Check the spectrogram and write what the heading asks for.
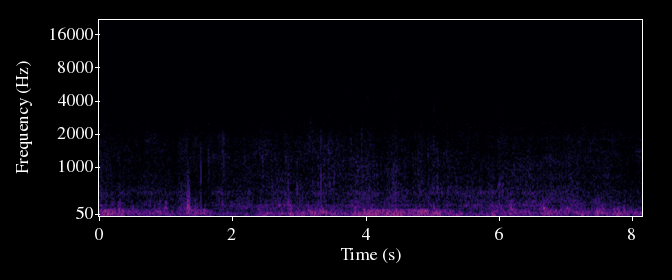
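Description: Wind buffeting a camera microphone on a mountain bike ridden fast down dirt singletrack, with a low rumble from the trail and a sharp knock about a second in.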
